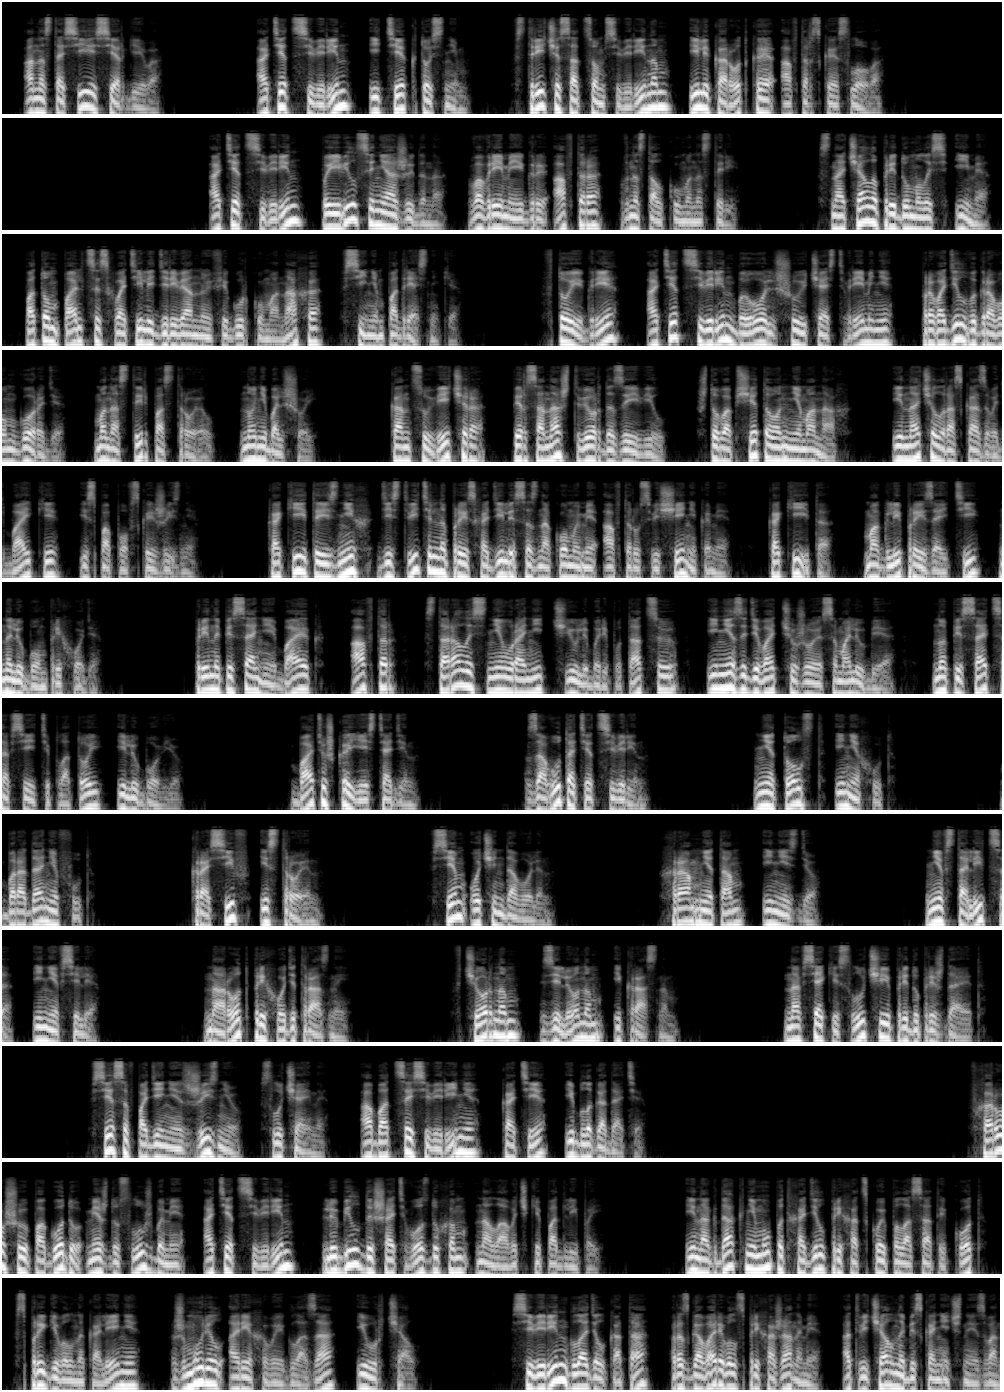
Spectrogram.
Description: Aудиокнига Отец Северин и те, кто с ним Автор Анастасия Сергиева Читает аудиокнигу Авточтец ЛитРес.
